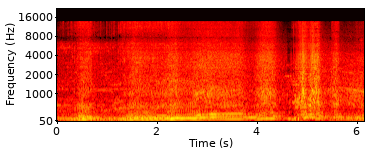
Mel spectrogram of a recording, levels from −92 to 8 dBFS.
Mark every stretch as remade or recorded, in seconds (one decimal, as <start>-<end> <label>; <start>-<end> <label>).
0.0-4.6 recorded; 4.6-5.2 remade; 5.2-6.1 recorded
